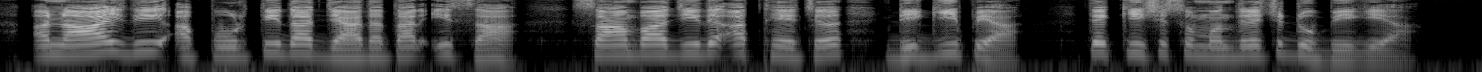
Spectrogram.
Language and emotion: Dogri, neutral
